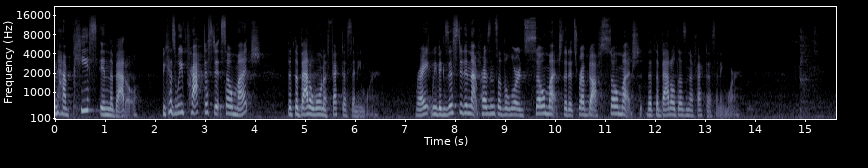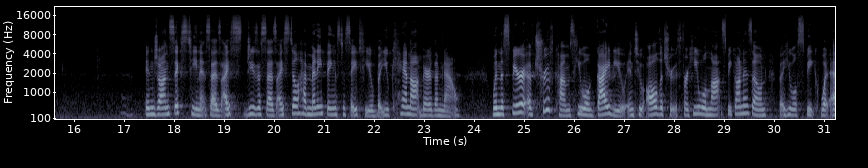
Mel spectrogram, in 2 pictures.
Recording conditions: large echoing room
